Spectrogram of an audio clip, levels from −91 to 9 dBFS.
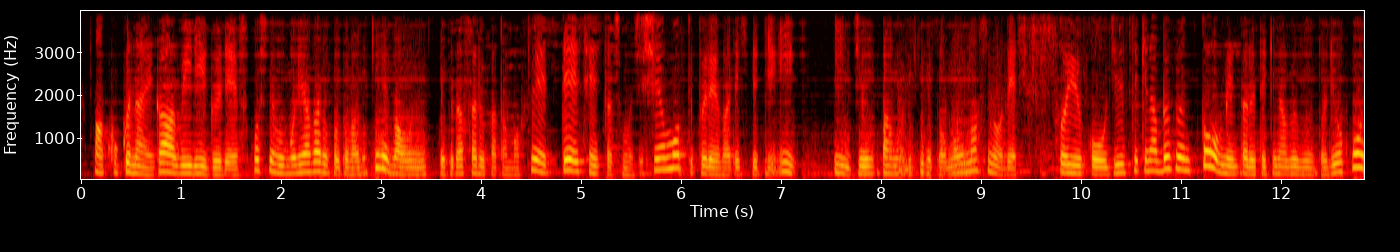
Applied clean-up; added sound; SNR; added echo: neural separator model SepFormer DNS4.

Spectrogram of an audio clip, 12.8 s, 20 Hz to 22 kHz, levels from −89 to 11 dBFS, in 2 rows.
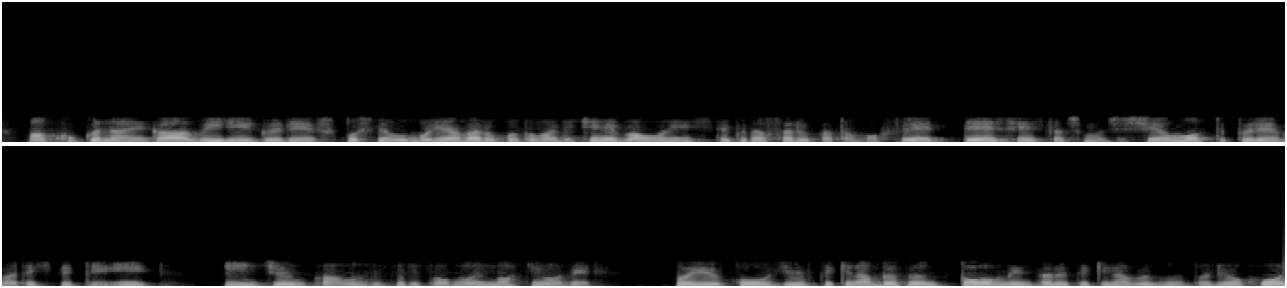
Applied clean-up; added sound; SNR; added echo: neural mask model DeepFilterNet 3.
